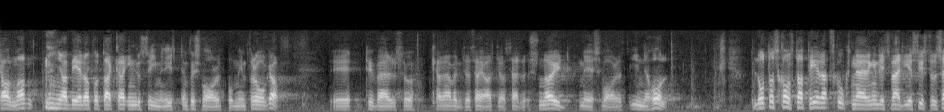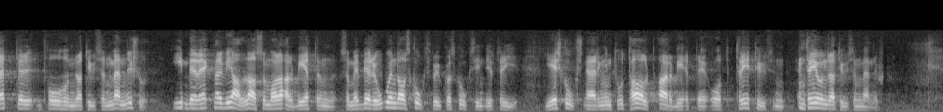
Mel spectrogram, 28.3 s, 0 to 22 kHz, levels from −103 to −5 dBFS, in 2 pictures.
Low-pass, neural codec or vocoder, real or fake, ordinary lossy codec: 7.2 kHz; none; real; MP3, 48 kbps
